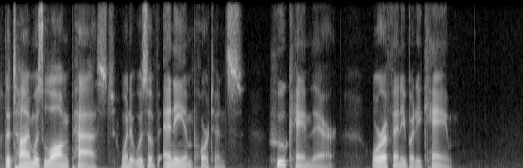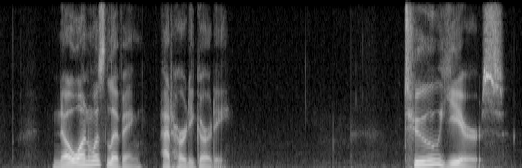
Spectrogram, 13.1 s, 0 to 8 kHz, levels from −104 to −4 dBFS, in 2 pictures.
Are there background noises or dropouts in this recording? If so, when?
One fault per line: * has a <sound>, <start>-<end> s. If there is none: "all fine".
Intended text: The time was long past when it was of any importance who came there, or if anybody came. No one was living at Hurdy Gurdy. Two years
all fine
